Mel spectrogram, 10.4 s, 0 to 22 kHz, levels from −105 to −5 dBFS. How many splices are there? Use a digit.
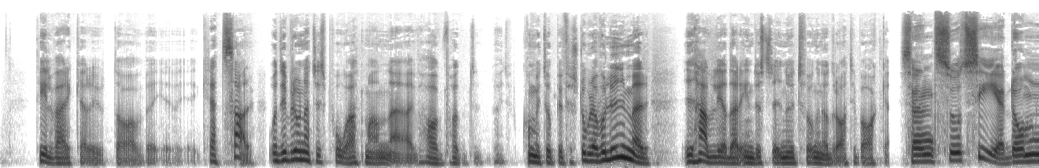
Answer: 2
